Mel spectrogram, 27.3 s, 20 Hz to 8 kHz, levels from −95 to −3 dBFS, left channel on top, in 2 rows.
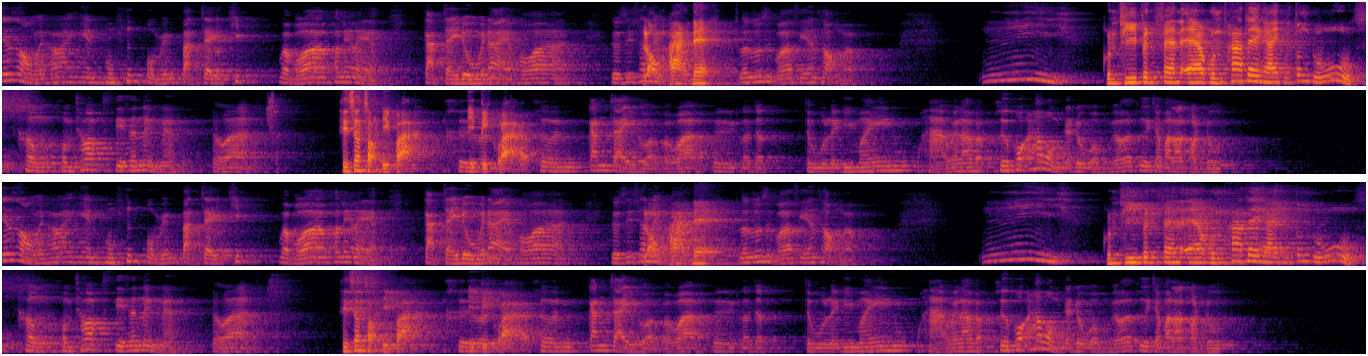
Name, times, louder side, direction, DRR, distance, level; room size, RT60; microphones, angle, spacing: voice 1, 0.0-2.4 2.8-3.8 4.2-5.7 6.1-6.9 7.4-8.5 9.1-9.3 9.8-10.8 13.8-15.4 15.7-16.2 18.1-18.6 19.0-21.3 21.7-25.8, equal, ahead, 5 dB, 0.8 m, -41 dB
voice 2, 6.4-7.1 11.0-13.9 17.0-17.8 18.6-18.9, left 5 dB, 55° left, 9 dB, 0.6 m, -31 dB
12.0 x 5.1 x 7.9 m, 1.4 s
head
